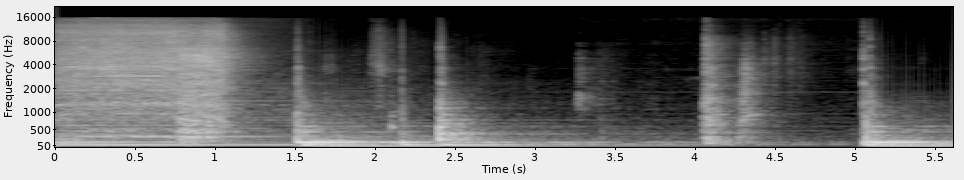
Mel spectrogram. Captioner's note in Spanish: ruido al taladrar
